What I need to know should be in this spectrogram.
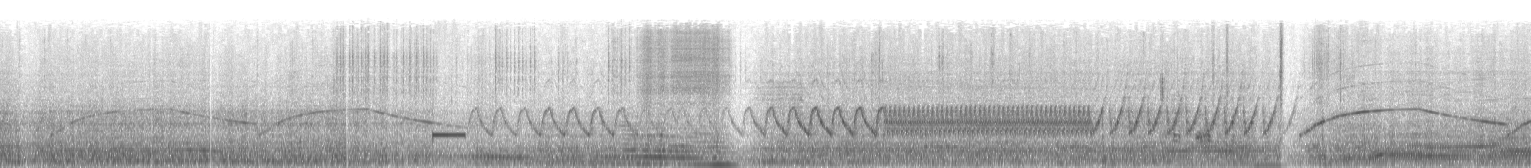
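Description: A siren wails and yelps close by.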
